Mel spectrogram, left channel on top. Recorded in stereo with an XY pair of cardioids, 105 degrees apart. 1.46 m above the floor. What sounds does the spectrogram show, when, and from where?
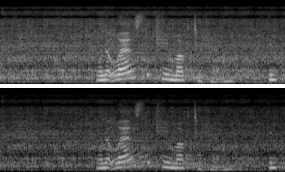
1.0 s a woman speaking: 60° left, 1.1 m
